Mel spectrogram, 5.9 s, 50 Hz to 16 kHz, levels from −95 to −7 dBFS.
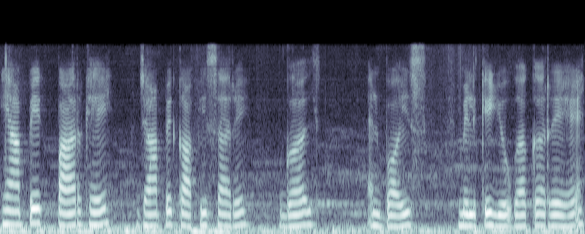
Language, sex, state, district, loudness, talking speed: Hindi, female, Bihar, West Champaran, -17 LUFS, 185 wpm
